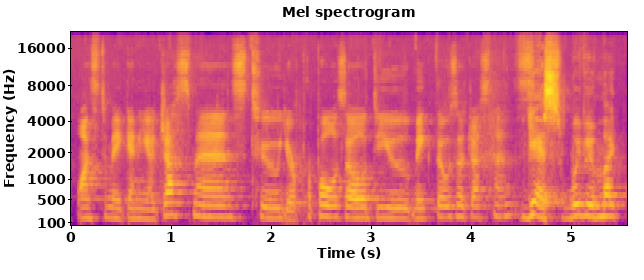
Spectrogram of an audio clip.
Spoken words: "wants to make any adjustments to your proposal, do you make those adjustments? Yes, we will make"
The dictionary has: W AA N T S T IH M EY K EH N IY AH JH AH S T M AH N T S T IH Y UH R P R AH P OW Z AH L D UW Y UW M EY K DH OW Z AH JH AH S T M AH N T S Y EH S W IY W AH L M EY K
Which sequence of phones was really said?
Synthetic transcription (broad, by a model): W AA N T S T IH M EY K EH N IY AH JH AH S M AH N T S T IH Y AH R P R AH P OW Z AH L D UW Y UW M EY K DH OW Z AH JH AH S M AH N T S Y EH S W IY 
